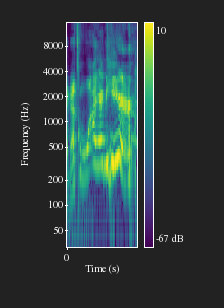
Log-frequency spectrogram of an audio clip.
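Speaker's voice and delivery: high, slow exclamation; hammed-up exasperated punchline; mock indignation. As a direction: stretch it out, pitch climbing high. Caps the mock spectator rant.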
